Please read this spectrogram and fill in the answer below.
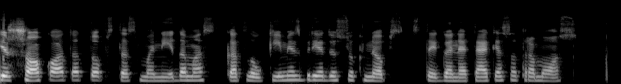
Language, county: Lithuanian, Alytus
